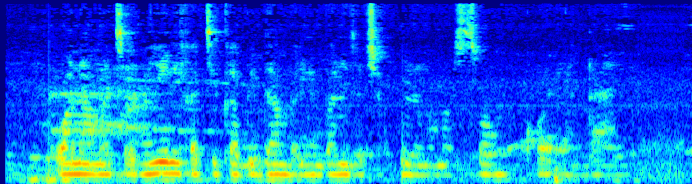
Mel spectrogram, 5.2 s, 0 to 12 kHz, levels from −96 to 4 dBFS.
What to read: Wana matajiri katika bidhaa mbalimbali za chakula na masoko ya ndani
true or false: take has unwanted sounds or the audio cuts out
false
